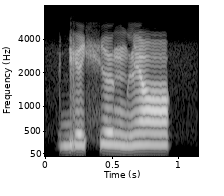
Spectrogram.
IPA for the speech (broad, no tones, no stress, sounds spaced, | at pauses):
ɡʲ ɛ ç ø ŋ lʲ ɑ̃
